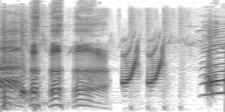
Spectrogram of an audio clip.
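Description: Cartoon sound effects and wordless character vocalisations: a quick run of springy, boing-like pitched sounds that bend up and down, then two short, fast upward-sliding zips about midway through.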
